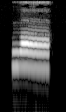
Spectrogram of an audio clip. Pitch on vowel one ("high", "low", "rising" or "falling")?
low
